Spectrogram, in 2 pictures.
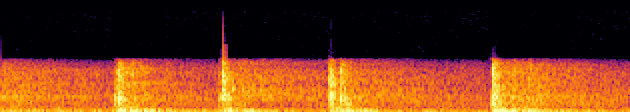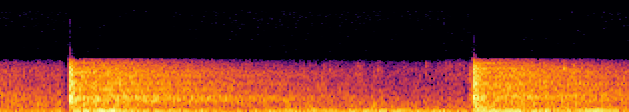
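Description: Wolborg and Hound Dog Beyblade spinning tops clashing in a plastic bowl arena: about six sharp clacks as they collide, each followed by a rattling clatter that fades as they grind against each other.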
